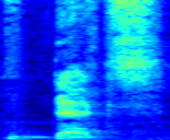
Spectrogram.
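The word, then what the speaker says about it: debts: यूज़ करते हैं हम, डेट्स, बी यहाँ पे साइलेंट है, डेट्स बोलते हैं हम इसको।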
